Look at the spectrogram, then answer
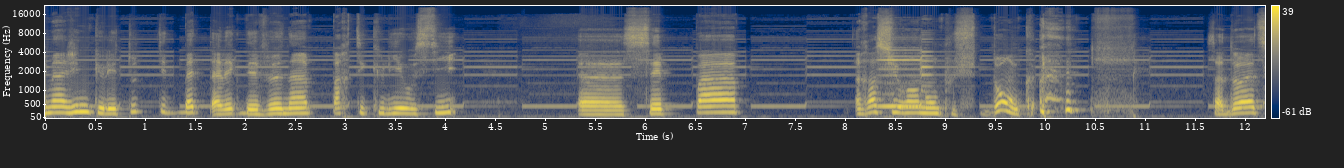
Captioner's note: laughs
